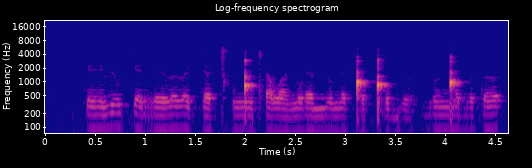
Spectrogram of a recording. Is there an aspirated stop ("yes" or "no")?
yes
